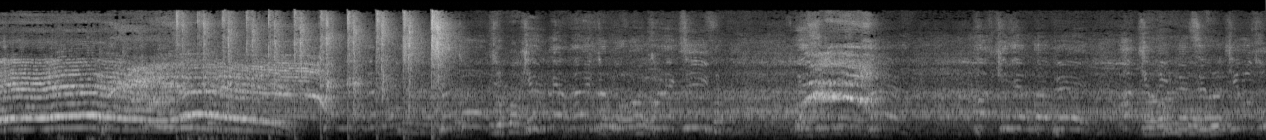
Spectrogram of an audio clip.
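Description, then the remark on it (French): A crowd of French football supporters erupts in joyful cheering as France scores five minutes before the end of regulation time, with loud shouts and whoops and a burst of rapid clapping, then settles into a steady roar of excited voices that swells again. “C'est l'explosion de joie chez nos amis supporters du soir.”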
